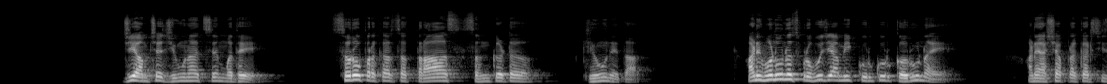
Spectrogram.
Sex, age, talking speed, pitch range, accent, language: male, 50-69, 110 wpm, 140-200 Hz, native, Marathi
